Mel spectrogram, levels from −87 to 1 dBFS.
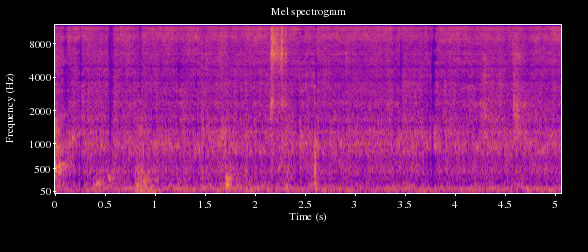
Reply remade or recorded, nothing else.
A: remade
